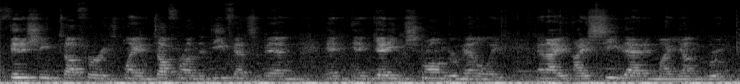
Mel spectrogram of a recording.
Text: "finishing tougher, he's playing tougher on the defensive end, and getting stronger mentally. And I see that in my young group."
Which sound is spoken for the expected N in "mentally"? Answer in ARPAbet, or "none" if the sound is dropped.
none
